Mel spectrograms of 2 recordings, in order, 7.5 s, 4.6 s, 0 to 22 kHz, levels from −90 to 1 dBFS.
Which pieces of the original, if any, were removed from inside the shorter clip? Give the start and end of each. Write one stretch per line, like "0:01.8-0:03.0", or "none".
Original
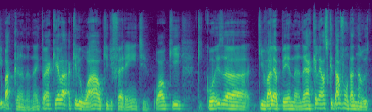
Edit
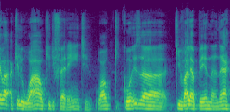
0:03.4-0:03.9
